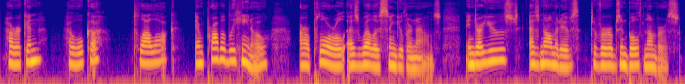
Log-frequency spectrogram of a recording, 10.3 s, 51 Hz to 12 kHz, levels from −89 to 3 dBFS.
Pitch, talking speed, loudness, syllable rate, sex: 190 Hz, 135 wpm, -17 LUFS, 5.0 syllables/s, female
